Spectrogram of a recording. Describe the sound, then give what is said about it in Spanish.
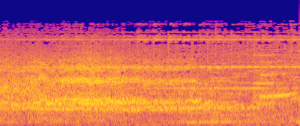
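A DeLorean car skids hard to a stop in the middle of a road at dawn, its tires letting out a loud, sustained screech that holds steady for a few seconds before easing off slightly at the end. No voices. “Se fija en algo y para en medio de la carretera.”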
